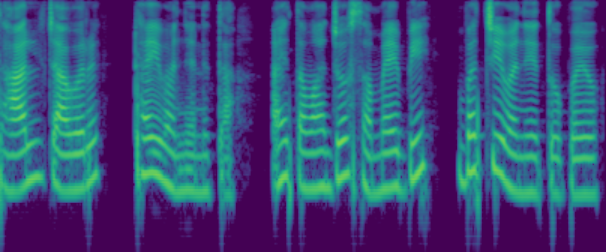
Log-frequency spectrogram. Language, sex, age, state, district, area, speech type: Sindhi, female, 18-30, Gujarat, Junagadh, rural, spontaneous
